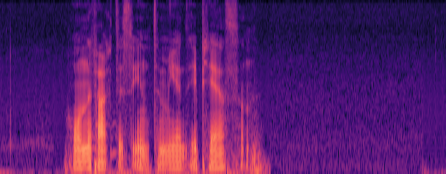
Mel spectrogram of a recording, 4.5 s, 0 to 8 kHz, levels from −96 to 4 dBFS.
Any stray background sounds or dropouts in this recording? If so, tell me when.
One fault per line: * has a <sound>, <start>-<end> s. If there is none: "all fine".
all fine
